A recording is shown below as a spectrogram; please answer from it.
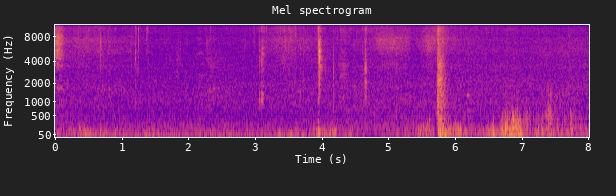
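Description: BMW 430i convertible's turbocharged four-cylinder engine idling with a low steady rumble, running smoothly. A few knocks sound over it, with a loud thump about six seconds in.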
